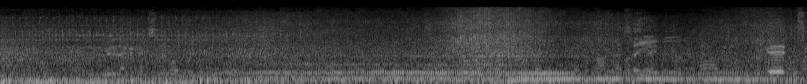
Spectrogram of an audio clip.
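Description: A motorcycle engine idling steadily, with people talking over it near the start and again near the end.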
